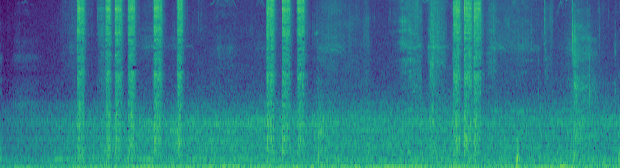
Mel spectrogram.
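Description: Aerosol can of Army Painter white spray primer fired in short bursts, about a dozen brief hisses in three clusters with pauses between, coating a miniature lightly.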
